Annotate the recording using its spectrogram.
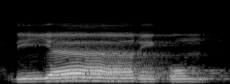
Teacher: Min dia panjang 2 ketukan. Ri, ro berharokat kasroh, dibaca tipis tarkik.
